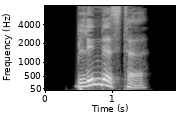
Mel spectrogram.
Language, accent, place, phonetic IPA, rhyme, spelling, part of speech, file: German, Germany, Berlin, [ˈblɪndəstə], -ɪndəstə, blindeste, adjective, De-blindeste.ogg
- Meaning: inflection of blind: 1. strong/mixed nominative/accusative feminine singular superlative degree 2. strong nominative/accusative plural superlative degree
